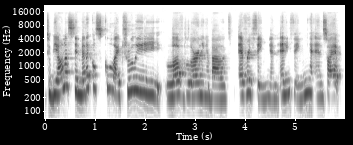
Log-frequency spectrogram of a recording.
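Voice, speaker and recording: A middle-aged chief medical officer from Belgium, a native Dutch speaker with a Flemish accent, appears as a guest on an interview podcast. She tells her story earnestly and thoughtfully with small fillers, her mid-range voice at a normal speed.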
